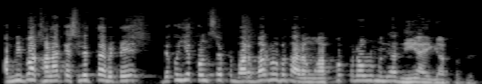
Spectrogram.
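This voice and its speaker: A man's voice: high-pitched, quick pace, fairly bright tone. A man teaching biology for an entrance exam, asking questions and answering them himself, addressing students as "beta", with science in pronunciation. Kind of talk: exam-prep lecture.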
